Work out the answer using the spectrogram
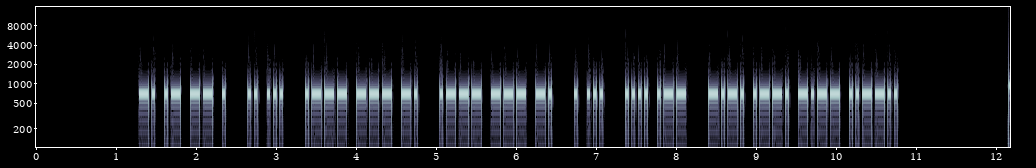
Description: Morse code, heard as a keyed tone, about 29 wpm, 700 Hz. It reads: NAME IS JON JON ES HW CPY?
